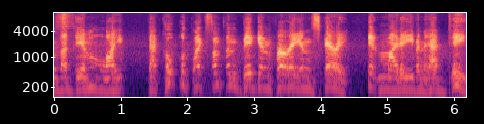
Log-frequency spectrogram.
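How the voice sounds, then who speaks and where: This man puts on a character voice. His pitch is high. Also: moderate pace. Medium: audio drama. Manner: rambling, hesitant.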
